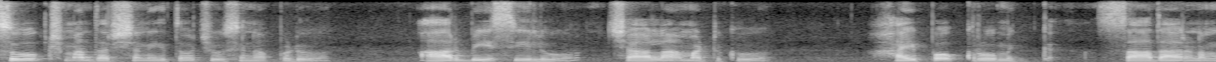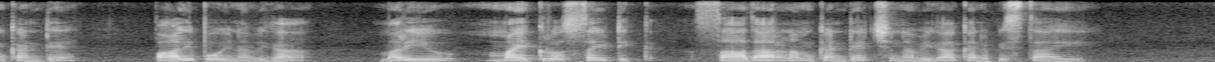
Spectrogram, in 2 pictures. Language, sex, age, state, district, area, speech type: Telugu, male, 60+, Andhra Pradesh, Kakinada, rural, read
